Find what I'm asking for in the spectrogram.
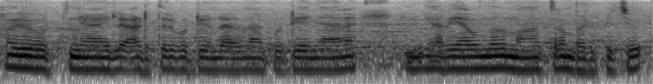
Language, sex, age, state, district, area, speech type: Malayalam, female, 60+, Kerala, Idukki, rural, spontaneous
